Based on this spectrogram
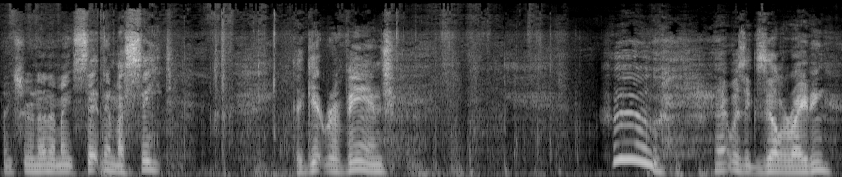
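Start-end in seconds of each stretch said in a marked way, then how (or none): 6.1-6.6 high relieved whew. Real, not acted. Relief after fleeing wasps.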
